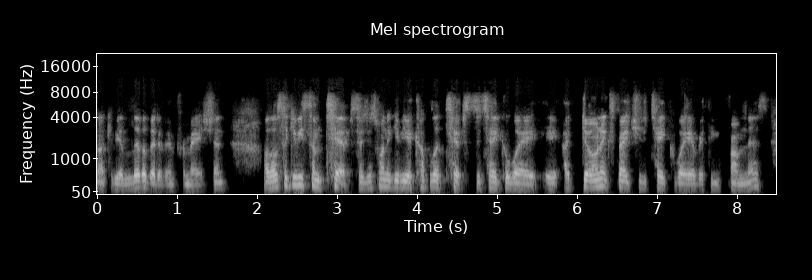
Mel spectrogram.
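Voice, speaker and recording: A man's voice: medium pitch, husky, dry recording, highs cut off. A Canadian man, a coach, giving an online workshop presentation in a conversational way, with restarts and asides.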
